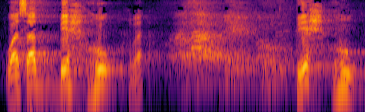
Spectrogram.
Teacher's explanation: Yang sukun ha, berikutnya hu dari pangkal tenggorokan. · Term: idhar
